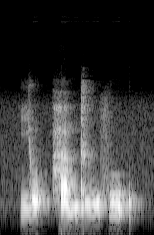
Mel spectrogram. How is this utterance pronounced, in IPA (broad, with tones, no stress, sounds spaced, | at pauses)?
j o˨˩ k̚ h a˨˩ m d ɯː˩˦ w f u˥˩ ʔ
